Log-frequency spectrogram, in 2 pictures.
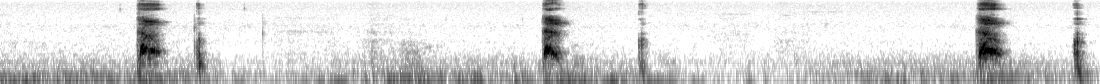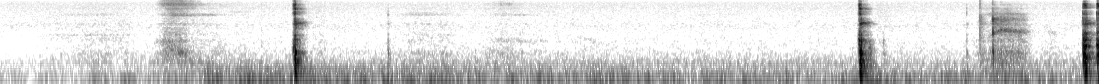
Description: I woke up and I got these hiccups. I can’t stop 😉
